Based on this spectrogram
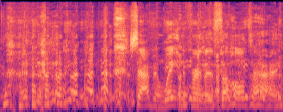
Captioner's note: all laughing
